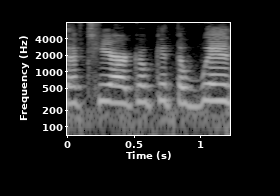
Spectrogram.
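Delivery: normal talking voice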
